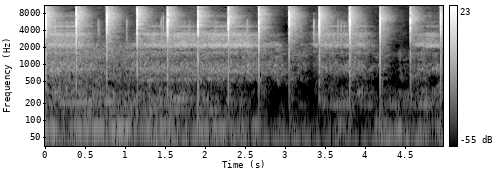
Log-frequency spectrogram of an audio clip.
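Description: A small chrome steel Newton's cradle with five solid steel balls, set in motion by long black nails, knocks out a steady series of 13 sharp, bright clicks at about two and a half per second. Each click is very short with almost no ring, over a faint low hum.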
